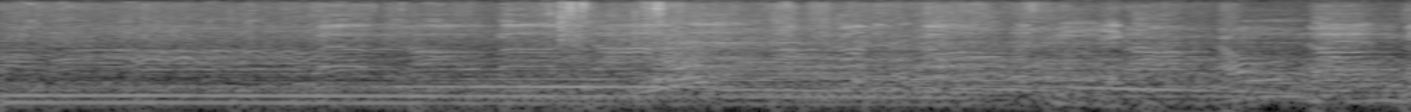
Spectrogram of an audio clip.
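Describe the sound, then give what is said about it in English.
A car engine drones steadily while driving, its clutch heavy and stiff to press, a continuous mid-level hum with voices talking over it throughout. “Let me drive. Takes a lot of strength to depress this clutch. This car can get away from you.”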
